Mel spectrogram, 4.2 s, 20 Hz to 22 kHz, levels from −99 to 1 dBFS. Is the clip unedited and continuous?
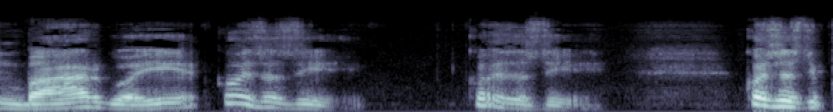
yes; 0 cuts

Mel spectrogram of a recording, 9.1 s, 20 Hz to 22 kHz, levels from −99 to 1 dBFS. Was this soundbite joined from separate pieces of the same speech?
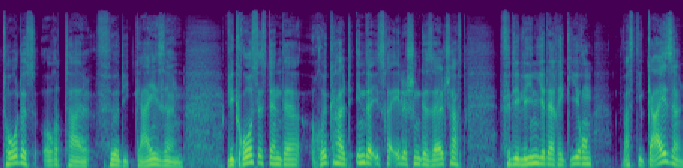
no; 0 cuts

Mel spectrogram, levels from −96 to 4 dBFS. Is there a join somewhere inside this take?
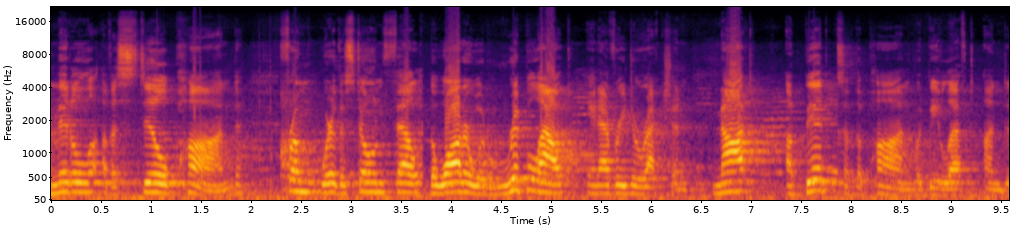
yes; 3 cuts; at 2.3 s, 3.7 s, 7.9 s

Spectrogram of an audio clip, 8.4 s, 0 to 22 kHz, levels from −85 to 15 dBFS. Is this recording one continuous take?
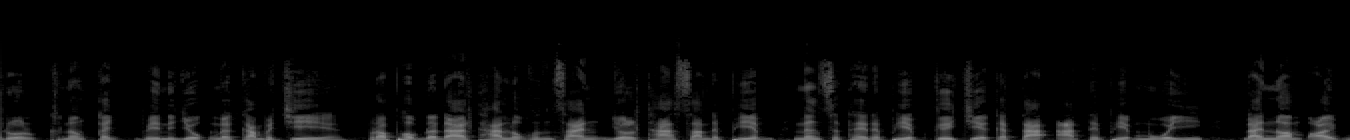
no; 3 cuts; at 2.2 s, 4.9 s, 5.8 s

